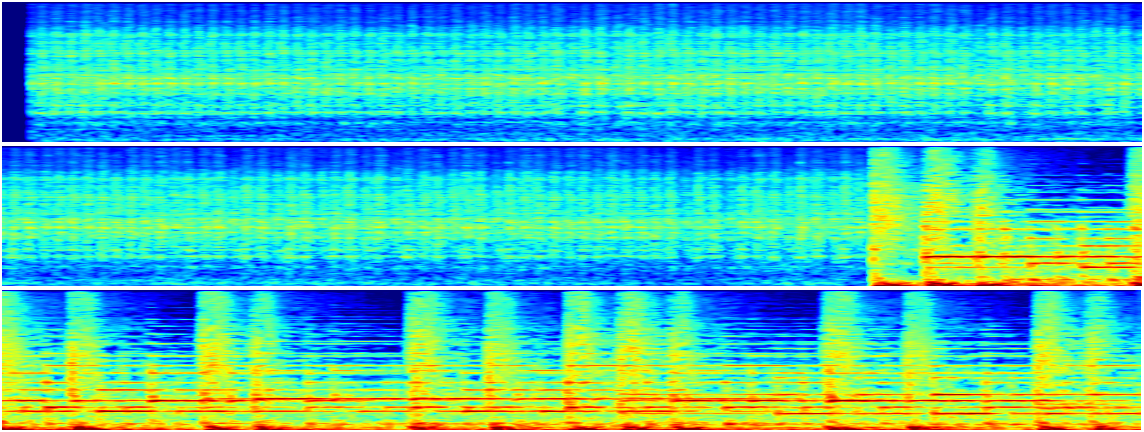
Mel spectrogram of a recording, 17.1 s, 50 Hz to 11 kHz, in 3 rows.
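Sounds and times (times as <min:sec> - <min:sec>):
jigsaw blade rattling: 0:00.2 - 0:10.1.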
